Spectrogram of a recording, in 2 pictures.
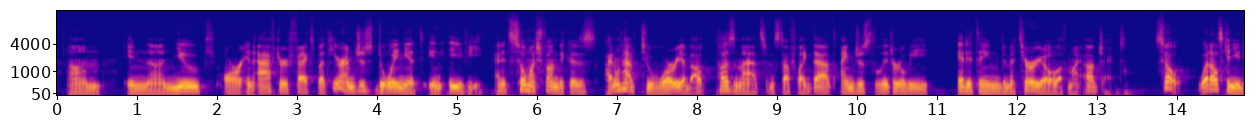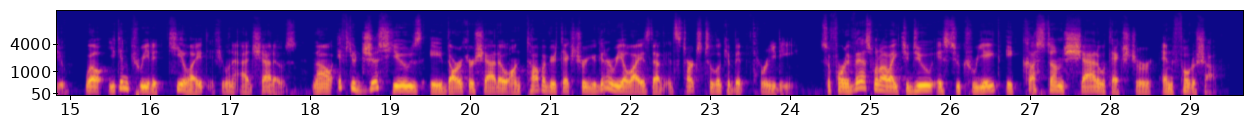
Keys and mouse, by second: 0.3 drag, 1.0 click, 1.8-2.1 drag, 2.6-3.1 drag, 5.4 g, 6.3 click, 6.4 middle click, 6.7 alt+shift+middle click, 7.1 ctrl+alt+middle drag, 7.3 alt+middle click, 7.6 g, 9.0 ctrl+alt+middle click, 9.3 g, 11.8 click, 12.0 alt+middle click, 12.3 g, 13.7 click, 13.8 alt+middle click, 14.2 g, 16.3 drag, 16.8-17.3 drag, 17.6 drag, 18.2 alt+h, 18.3 middle click, 18.7 drag, 19.8 drag, 20.4-21.2 drag, 21.4 click, 21.7 h, 22.4 click, 23.1-25.3 drag, 25.5 click, 26.0 click, 26.4 h, 26.9-28.3 drag, 28.7-29.0 alt+middle drag.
